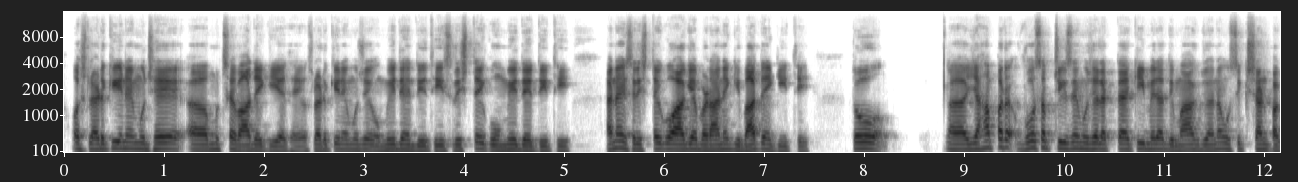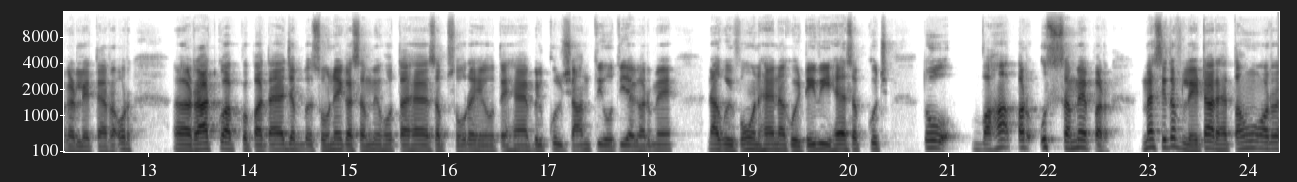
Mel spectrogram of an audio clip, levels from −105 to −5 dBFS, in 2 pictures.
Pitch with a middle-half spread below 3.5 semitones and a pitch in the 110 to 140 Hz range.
Yes: average, 2.7 semitones; low, 135 Hz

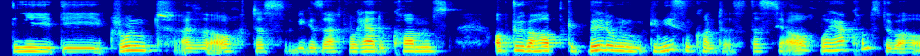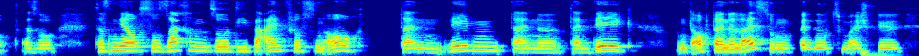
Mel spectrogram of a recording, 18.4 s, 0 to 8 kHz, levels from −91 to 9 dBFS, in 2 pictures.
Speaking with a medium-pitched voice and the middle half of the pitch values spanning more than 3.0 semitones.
Yes: medium, 175 Hz; average, 4.2 semitones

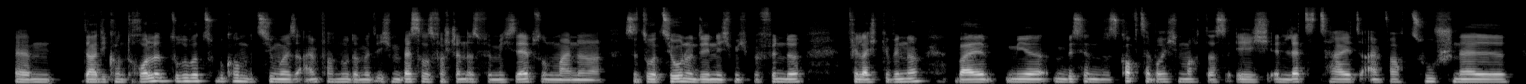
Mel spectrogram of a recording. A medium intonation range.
No: narrow, 1.6 semitones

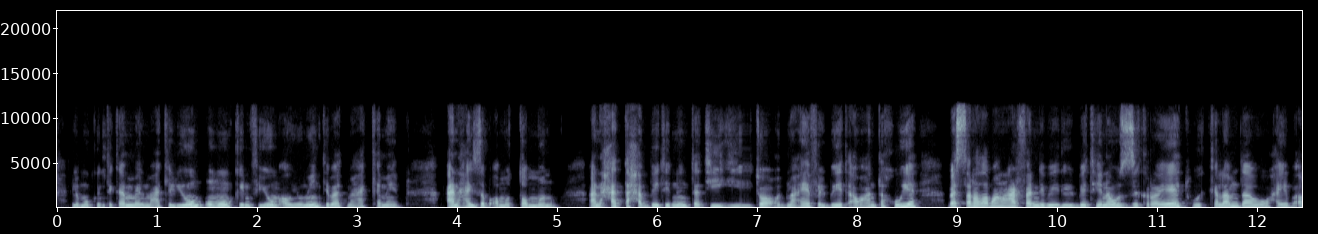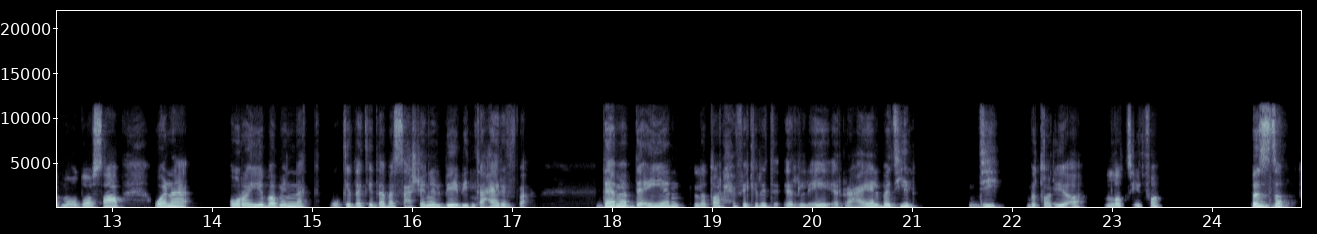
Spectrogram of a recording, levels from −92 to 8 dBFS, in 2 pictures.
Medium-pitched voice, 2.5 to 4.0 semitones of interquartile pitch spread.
No: medium, 165 Hz; average, 4.4 semitones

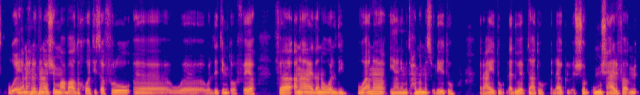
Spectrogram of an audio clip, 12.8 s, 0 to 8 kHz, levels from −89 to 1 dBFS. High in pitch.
No: low, 130 Hz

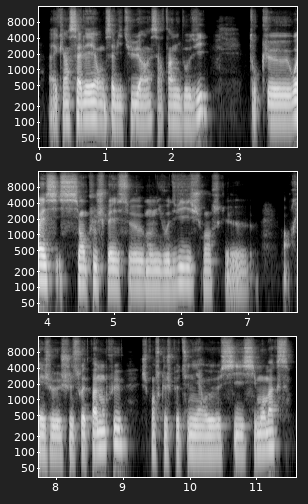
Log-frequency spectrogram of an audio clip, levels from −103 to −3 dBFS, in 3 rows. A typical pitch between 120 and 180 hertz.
No: low, 110 Hz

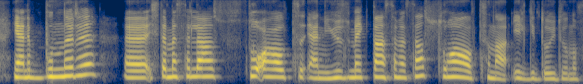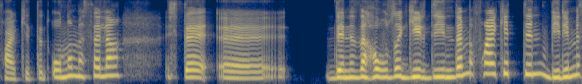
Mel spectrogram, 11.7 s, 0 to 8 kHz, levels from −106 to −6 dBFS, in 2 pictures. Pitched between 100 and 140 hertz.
No: very high, 260 Hz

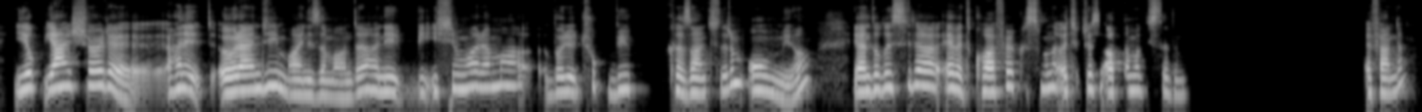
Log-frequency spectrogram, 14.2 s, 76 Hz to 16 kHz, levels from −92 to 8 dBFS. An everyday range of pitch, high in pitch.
Yes: average, 4.0 semitones; high, 225 Hz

